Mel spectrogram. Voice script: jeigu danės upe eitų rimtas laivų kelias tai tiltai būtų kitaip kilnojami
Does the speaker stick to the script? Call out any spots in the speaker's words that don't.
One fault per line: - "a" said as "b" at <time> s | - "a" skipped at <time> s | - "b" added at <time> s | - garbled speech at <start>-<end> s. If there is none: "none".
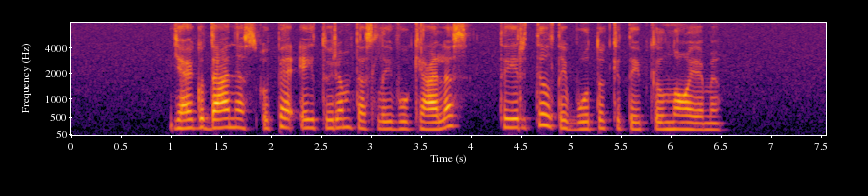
- "ir" added at 4.5 s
